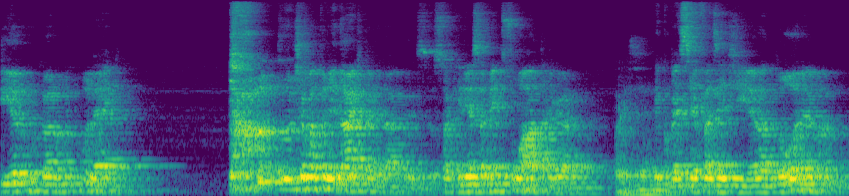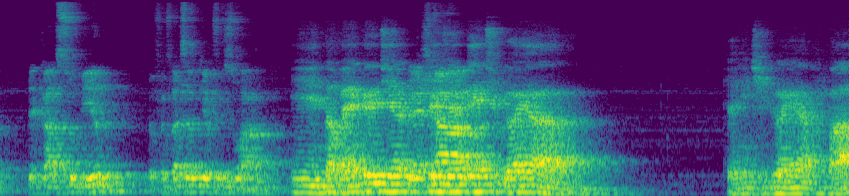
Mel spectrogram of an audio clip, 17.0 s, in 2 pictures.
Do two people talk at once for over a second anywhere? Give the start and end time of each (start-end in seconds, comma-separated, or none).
12.4-13.7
